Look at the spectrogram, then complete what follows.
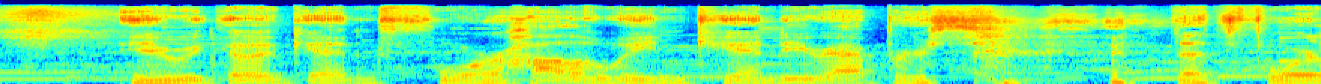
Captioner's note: laughs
